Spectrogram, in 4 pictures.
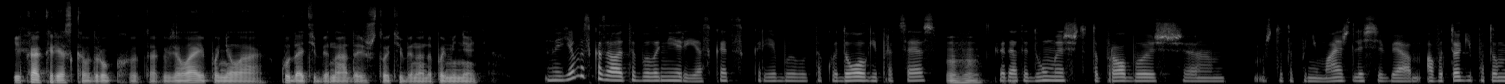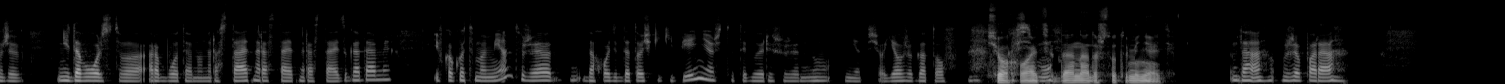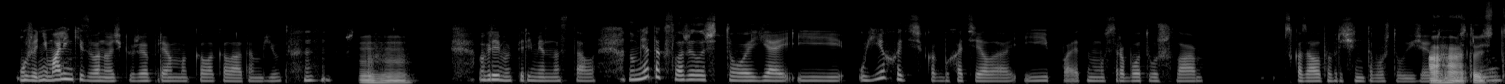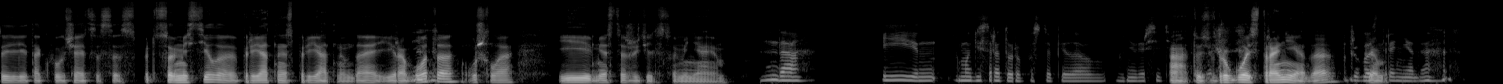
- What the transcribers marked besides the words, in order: other background noise; chuckle; tapping; chuckle; chuckle
- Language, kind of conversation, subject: Russian, podcast, Что вы выбираете — стабильность или перемены — и почему?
